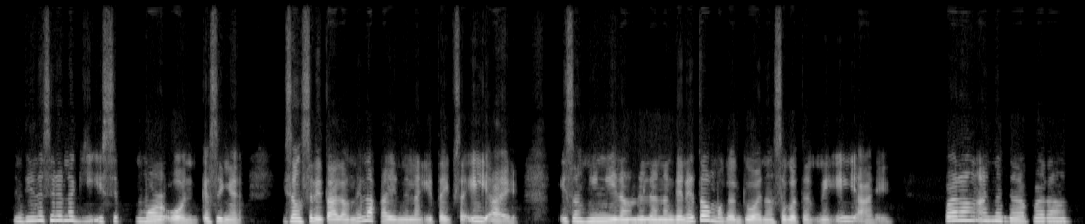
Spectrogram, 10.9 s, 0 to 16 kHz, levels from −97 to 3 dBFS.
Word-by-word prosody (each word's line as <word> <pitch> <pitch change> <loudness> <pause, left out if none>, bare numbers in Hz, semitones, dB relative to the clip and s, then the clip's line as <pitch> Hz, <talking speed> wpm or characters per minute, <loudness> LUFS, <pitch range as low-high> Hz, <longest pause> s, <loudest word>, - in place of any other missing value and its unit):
hindi 275 +3 -2
na 310 - -1
sila 315 0 0
nag-iisip 260 -3 -4 0.2
more 215 -3 +2
on 175 -1 +1
kasi 225 +2 0
nga, 175 - -2 0.5
isang 240 -1 +3
salita 205 -3 +2
lang 190 0 +1
nila 295 +3 +1
kaya 195 -6 0
nilang 195 0 -1
i-type 180 0 -3
sa 195 - -6
AI 160 - -1 0.4
isang 230 +1 -2
hingi 215 -2 +3
lang 195 0 +3
nila 195 0 +4
ng 190 0 +3
ganito, 250 +10 +4
magagawa 195 -7 +2
ng 185 - -1
sagutan 185 0 0
ni 195 +8 -5
AI 190 -2 -8 0.5
parang 300 +1 +1
ano 280 0 -1
na 215 -2 -1
parang, 235 -1 -2
215 Hz, 175 wpm, -21 LUFS, 190-250 Hz, 0.5 s, nila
